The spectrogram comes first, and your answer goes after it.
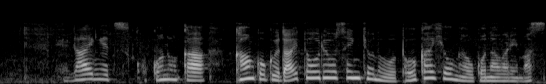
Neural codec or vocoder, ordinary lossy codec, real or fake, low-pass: codec, 16 kHz, 8 kbps, FreqCodec, larger model; none; fake; 7.2 kHz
